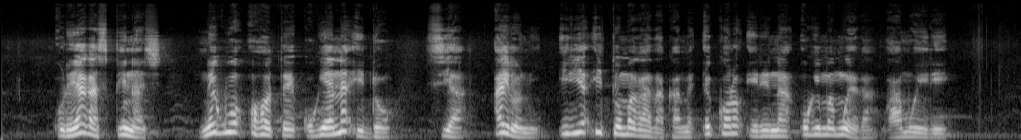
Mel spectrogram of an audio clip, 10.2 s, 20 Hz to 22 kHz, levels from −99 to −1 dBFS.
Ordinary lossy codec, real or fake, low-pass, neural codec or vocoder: none; real; 19.8 kHz; none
